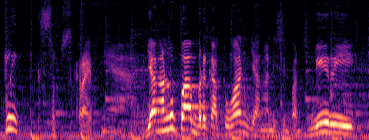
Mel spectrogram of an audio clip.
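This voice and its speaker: A woman's voice: lowish voice, very animated, brisk. An Indonesian woman reading a scripted channel promo as an announcer. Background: music.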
